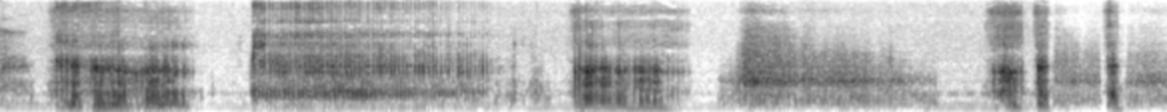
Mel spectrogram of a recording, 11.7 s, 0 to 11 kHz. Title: BF yawns cutely then falls asleep and snores cutely on Christmas Eve at night (don't wake Bf at 3AM)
